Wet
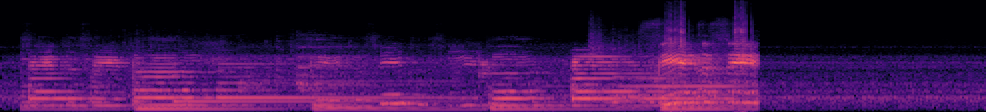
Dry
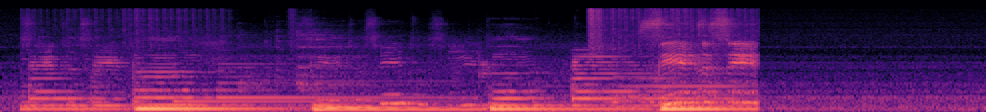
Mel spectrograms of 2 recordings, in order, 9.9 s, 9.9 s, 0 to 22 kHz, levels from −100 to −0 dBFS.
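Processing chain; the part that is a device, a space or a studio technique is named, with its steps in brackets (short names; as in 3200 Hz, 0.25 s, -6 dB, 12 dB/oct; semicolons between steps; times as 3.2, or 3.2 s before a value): megaphone (BPF 490–3000 Hz; bell 2400 Hz +8.5 dB 0.49 oct; hard clip -24.5 dBFS, distortion -19 dB); gain -3 dB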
